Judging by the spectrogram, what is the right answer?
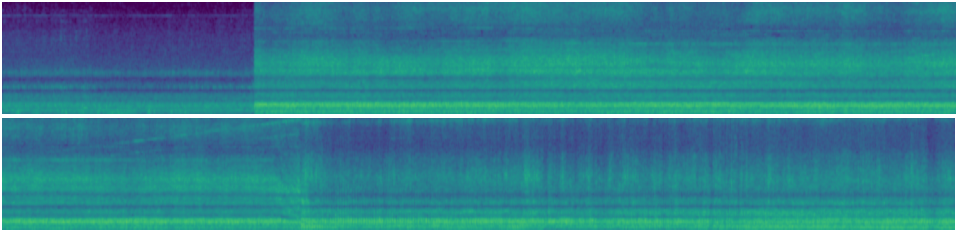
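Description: Air ambulance helicopter's turbine engines and rotor running on the ground. About four seconds in the noise jumps suddenly louder and stays steady as the helicopter runs up and lifts off.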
